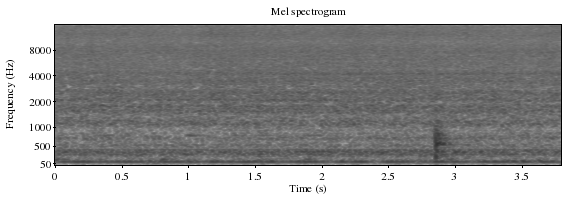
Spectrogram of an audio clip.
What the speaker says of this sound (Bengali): নেড়ে নেড়ে পেঁয়াজের সাথে ভাজতে হবে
